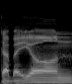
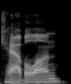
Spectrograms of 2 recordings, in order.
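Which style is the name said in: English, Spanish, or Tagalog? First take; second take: Spanish; English. First: The name is said Spanish-style, with a 'yon' ending. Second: The name is said English-style, rhyming with Babylon. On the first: "being conquered by the Spanish" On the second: "entirely phonetic, rhymes with Babylon"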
